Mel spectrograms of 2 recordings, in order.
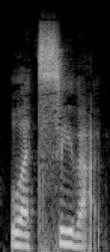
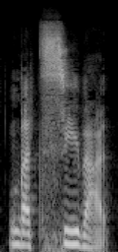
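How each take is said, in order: Both takes have the same delivery.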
